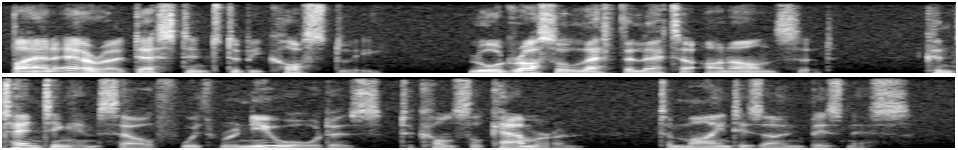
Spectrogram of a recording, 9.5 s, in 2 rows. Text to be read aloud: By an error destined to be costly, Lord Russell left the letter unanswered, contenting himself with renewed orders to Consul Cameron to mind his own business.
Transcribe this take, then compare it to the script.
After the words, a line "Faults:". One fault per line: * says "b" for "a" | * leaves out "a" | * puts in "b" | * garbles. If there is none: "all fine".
By an error destined to be costly, Lord Russell left the letter unanswered, contenting himself with renew orders to Consul Cameron to mind his own business.
Faults:
* says "renew" for "renewed"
